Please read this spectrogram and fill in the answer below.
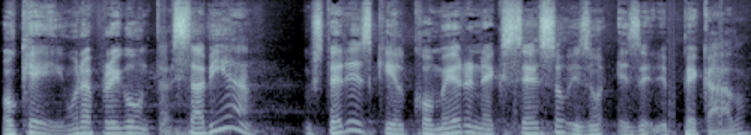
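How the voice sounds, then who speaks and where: A man with a fairly high, somewhat breathy voice talks at a fairly slow pace with ordinary pitch variation. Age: 60s. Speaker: pastor. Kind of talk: sermon. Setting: church. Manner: animated.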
